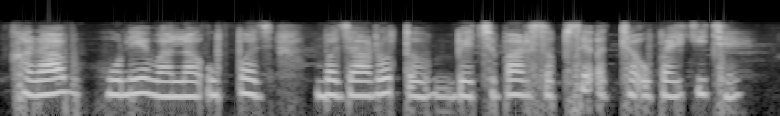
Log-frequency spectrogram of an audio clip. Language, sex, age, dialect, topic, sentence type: Magahi, male, 18-24, Northeastern/Surjapuri, agriculture, statement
